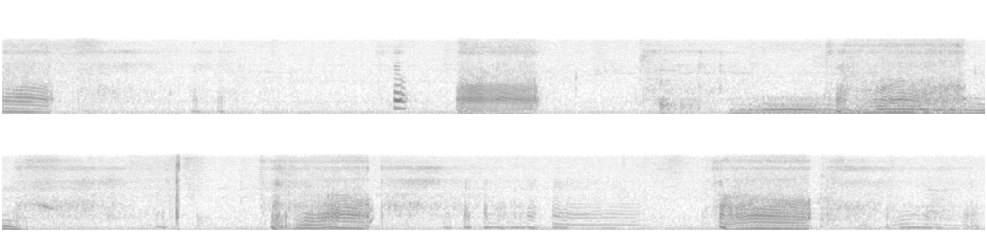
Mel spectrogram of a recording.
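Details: Pug snoring while dreaming with REM face twitching, eventually snoring herself awake: irregular snorting, rattling snores, some with a voiced groan, in a quiet room; snoring.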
